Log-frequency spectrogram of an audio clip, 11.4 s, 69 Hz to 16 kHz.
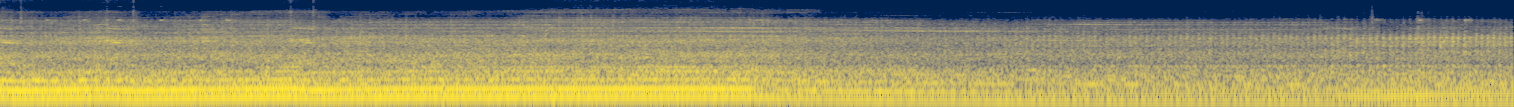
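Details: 1953 Farmall Cub tractor after refilling the hydraulic system (NAPA tractor hydraulic transmission fluid): steady even low-throttle run, earlier high-pitched squeal gone, sounds a lot better; normal running.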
